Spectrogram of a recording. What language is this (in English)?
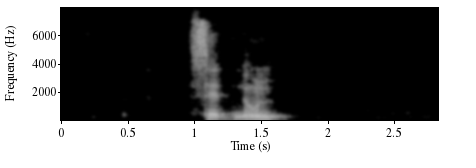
Esperanto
